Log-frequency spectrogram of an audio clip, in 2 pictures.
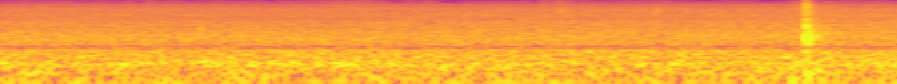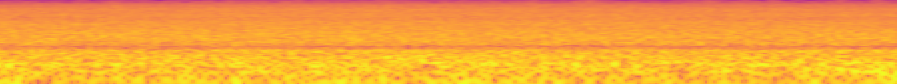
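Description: Steady outdoor background hiss, with one sharp click or knock about three seconds in.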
